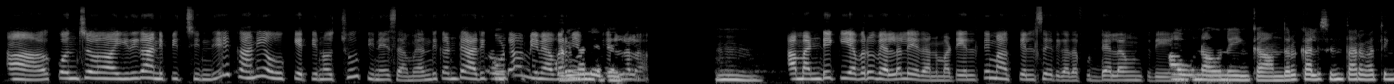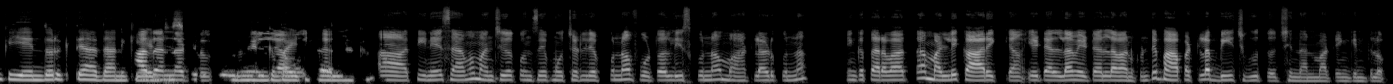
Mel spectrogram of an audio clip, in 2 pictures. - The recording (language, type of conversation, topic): Telugu, podcast, పాత స్నేహితులను మళ్లీ సంప్రదించడానికి సరైన మొదటి అడుగు ఏమిటి?
- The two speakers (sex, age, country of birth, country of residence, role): female, 30-34, India, India, guest; female, 30-34, India, India, host
- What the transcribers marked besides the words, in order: other background noise; static; in English: "అడ్జస్ట్"; in English: "బీచ్"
